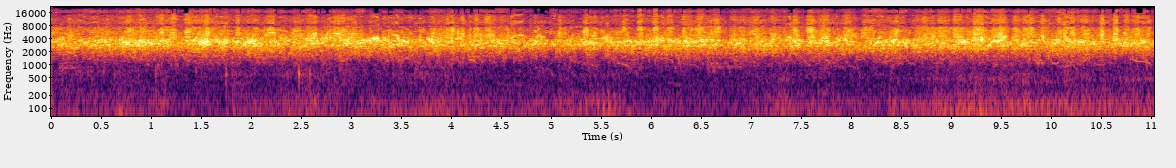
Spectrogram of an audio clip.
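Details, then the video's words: An aviary colony of budgies keeps up steady, unbroken high-pitched chatter, many overlapping chirps and warbles blending into a constant bright hum for the whole stretch. "Beautiful budgies chirping sound"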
